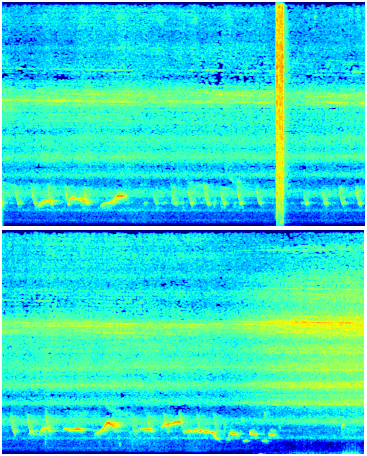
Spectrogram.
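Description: Forest birds calling: a rapid, continuous run of short chirps and whistled notes. A single sharp click comes about four seconds in.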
